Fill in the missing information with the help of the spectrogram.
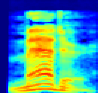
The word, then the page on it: madder: British English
